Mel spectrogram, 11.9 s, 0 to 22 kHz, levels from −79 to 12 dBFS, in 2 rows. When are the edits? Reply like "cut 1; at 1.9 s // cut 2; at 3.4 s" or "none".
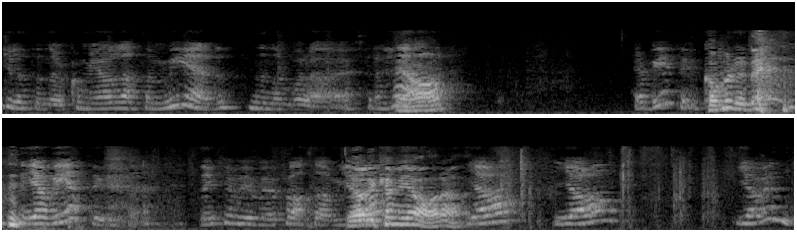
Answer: cut 1; at 7.4 s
